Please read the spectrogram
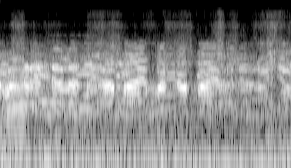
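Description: Voices talking close by, in higher-pitched speech that goes unbroken through the two seconds, over a steady low rumble of street traffic.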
